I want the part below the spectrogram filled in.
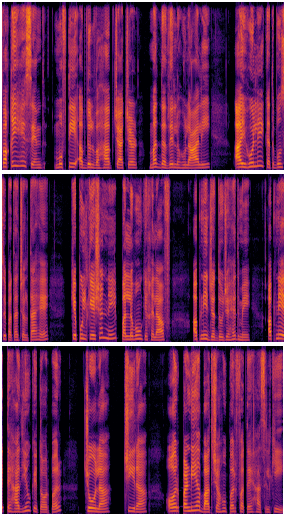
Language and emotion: Urdu, neutral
